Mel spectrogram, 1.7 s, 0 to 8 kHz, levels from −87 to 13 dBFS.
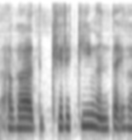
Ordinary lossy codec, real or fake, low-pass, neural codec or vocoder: none; fake; 7.2 kHz; codec, 44.1 kHz, 7.8 kbps, DAC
